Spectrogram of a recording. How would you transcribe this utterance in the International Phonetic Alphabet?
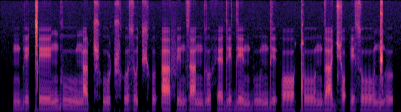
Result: m b ɪ ǀ eː ŋ ɡ uː ŋ a ʈ͡ʂʰ u ʈ͡ʂʰ ʊ z ʊ t͡ʃʰ ʊ ʔ a f ɪ n z a n d ʊ h ɛ d e d e m b uː n d ɪ ʔ ɔː ǃ oː n d a d͡ʑ ɔ ʔ e z oː ŋ͡ǁ ʊ

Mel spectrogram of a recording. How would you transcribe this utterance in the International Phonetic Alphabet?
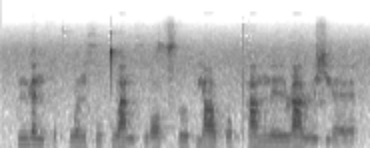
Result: n̪ ɥ ɛ˥˩ n f ɤ˩ pʰ w ə˧˥ n x u˧˥ t̪ w a˨˩ n x w ɔ˧˥ t͡sʰ ɹ̩˥ p j ɑ˥˧ ʊ̯ p ɤ˥˩ pʰ ä˥ n̪ e˥ ɪ̯ ɻ ä˥˧ ɻ ɻ̩˥˩ ɕ j ɛ˨˩˦

